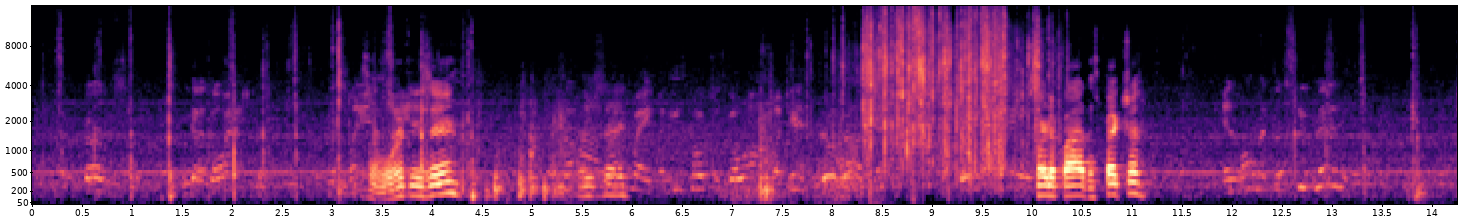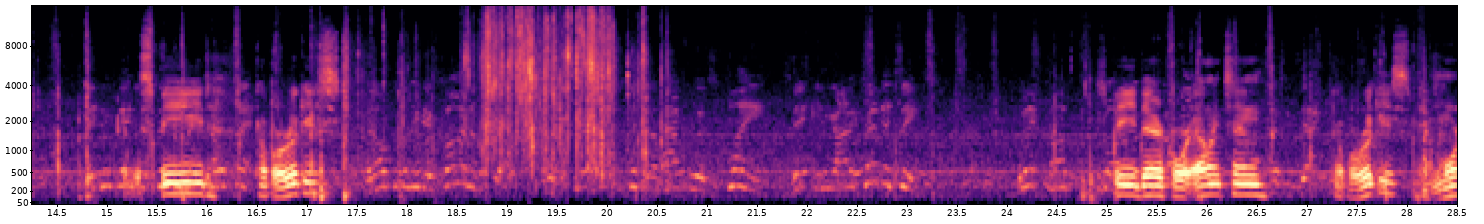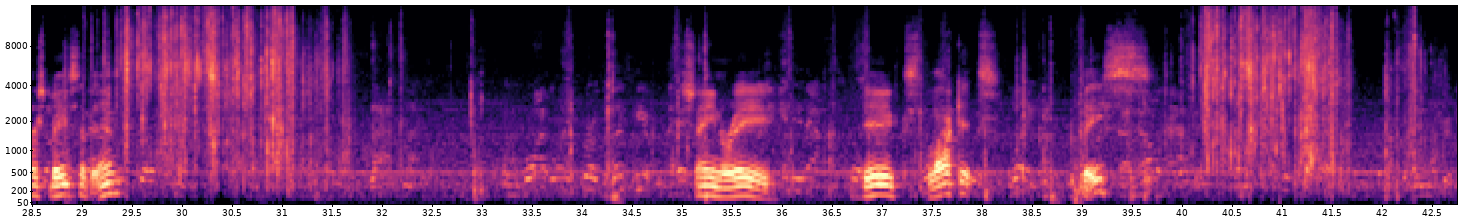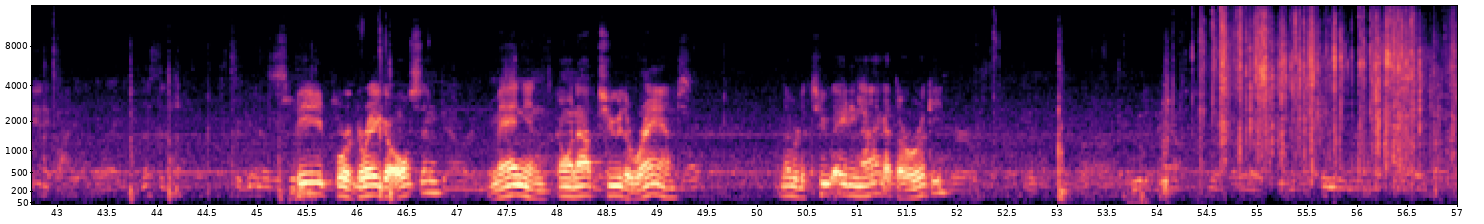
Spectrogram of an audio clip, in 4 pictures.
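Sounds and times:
cards rustling and clicking: 7.6s - 10.4s, 12.4s - 20.8s, 28.7s - 33.0s, 38.3s - 43.1s, 54.1s - 57.0s
foil wrapper crinkling and tearing: 7.8s - 10.4s, 17.5s - 20.7s, 29.0s - 32.2s, 39.8s - 42.6s, 54.1s - 57.0s.

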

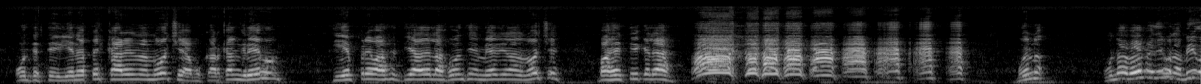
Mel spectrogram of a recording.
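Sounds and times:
man cackling laugh: 7.0s - 9.8s.

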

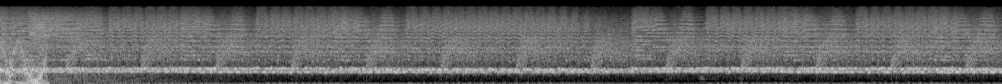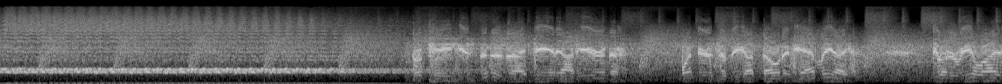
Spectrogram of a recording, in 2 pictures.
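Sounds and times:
synth drone: 0.0s - 14.8s.

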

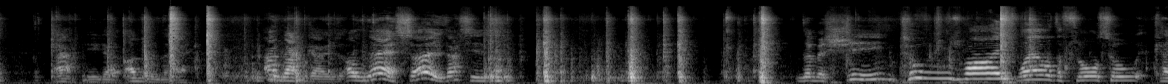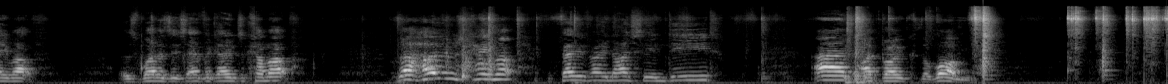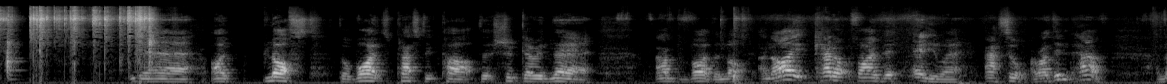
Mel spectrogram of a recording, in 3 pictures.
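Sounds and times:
plastic parts clicking and knocking: 4.8s - 7.9s, 22.3s - 24.9s
metal vacuum wand rattling: 22.4s - 24.9s.

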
